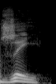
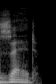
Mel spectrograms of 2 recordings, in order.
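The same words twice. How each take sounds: First: The letter is said the North American way. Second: The letter is said the non-North-American way.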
